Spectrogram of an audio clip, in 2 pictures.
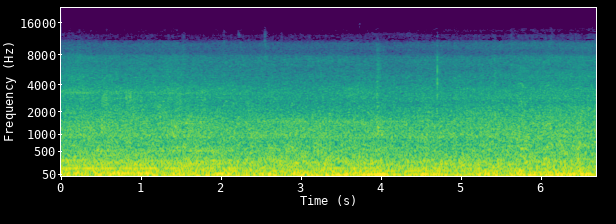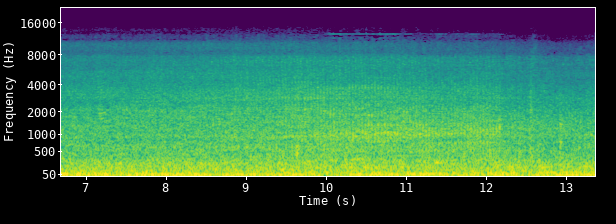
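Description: Steady road traffic noise from passing cars and heavier vehicles, with a low engine hum that fades out in the first couple of seconds.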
